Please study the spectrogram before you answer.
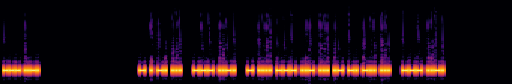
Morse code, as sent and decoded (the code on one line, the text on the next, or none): --- ..-. / - . -. ... / --- ..-. / - .... --- ..- ... .- -. -.. ... / --- ..-.
OF TENS OF THOUSANDS OF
